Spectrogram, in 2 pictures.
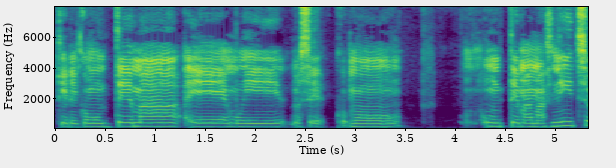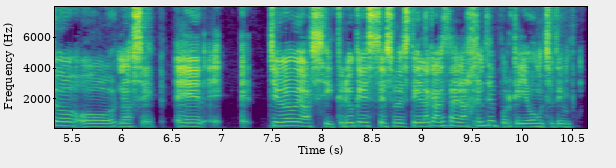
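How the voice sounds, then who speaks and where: Bright-voiced chatty woman. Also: medium pitch, fairly even intonation, moderate pace. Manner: chatty, many fillers and tag questions. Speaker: guest writer. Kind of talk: relaxed podcast conversation.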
